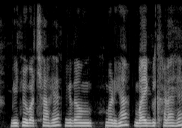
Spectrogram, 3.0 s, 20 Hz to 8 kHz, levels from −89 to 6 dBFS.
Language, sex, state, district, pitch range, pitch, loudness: Hindi, female, Chhattisgarh, Sarguja, 175-185 Hz, 180 Hz, -24 LUFS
